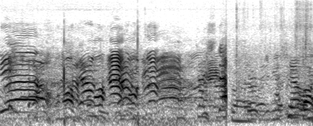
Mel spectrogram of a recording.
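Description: Men's voices calling and shouting out, the words unclear, with one sharp knock about three seconds in.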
